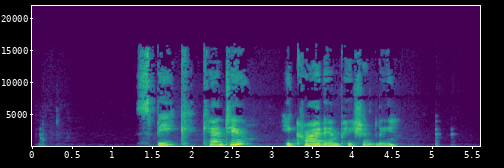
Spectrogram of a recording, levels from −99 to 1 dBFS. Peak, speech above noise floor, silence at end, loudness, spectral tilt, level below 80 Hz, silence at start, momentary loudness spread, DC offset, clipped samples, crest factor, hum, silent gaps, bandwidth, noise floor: -2 dBFS; 66 dB; 1.05 s; -20 LUFS; -4 dB/octave; -68 dBFS; 1.3 s; 14 LU; under 0.1%; under 0.1%; 20 dB; none; none; 16 kHz; -85 dBFS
